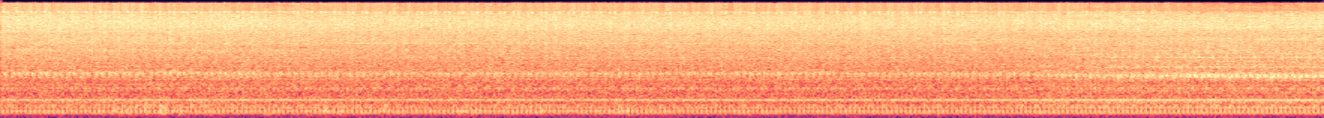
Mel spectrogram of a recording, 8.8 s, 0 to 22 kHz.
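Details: Yamaha 1G-GE engine started cold: a steady light knock ticking with the engine's beat over an even hum at idle; source undetermined. Cold-start engine knock.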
